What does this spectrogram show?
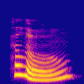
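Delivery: put-on grinning through gritted teeth at an unwelcome boy; forced friendly greeting. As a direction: fake a smile you don't feel. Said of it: "You grin out, forcing yourself to play nice".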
